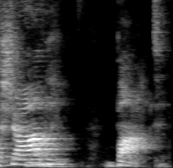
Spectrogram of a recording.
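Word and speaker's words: שבת: It is that way in Shabbat too, but you know, it's kind of, if you listen to when you say Shabbat, Shabbat. You know, you don't go Shabbat, it's Shabbat. It's there, Yeah.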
